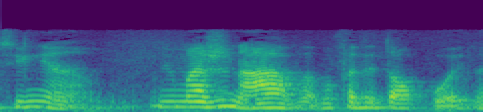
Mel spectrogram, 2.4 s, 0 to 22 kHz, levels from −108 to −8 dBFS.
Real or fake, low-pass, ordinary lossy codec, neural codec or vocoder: real; 7.2 kHz; Opus, 64 kbps; none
